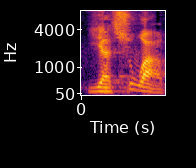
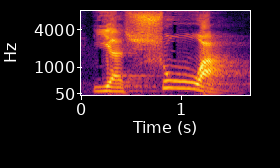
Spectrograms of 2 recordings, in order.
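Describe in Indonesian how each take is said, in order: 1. Konsonannya adalah bunyi 's' yang ringan. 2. Konsonannya adalah bunyi 'sh' yang berat. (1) "itu menjadi sin ringan" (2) "shin yang berat tadi"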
